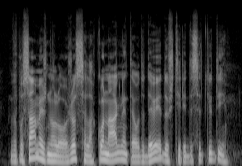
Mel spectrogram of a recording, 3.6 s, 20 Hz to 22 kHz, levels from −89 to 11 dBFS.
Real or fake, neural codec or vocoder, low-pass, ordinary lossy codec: real; none; 19.8 kHz; none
